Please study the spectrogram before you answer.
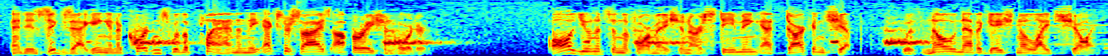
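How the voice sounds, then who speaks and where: A man's voice: mid-range voice, very noisy. Formal male narrator on an old film soundtrack. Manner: formal, measured, matter-of-fact. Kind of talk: scripted training film narration. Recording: dull 1970s film soundtrack.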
